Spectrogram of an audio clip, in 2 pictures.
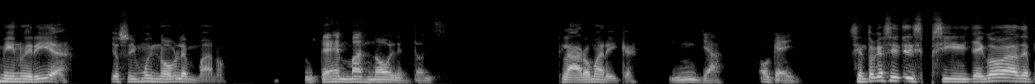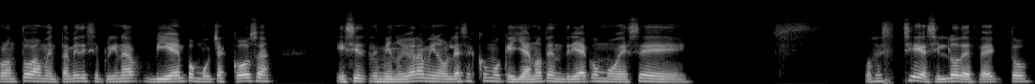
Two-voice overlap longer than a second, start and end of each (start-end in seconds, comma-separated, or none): none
